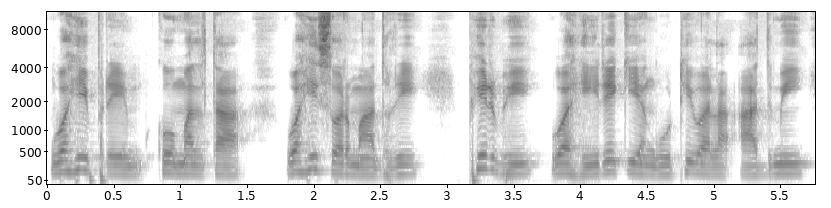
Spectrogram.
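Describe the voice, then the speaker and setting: Guy reading a story out loud, first person, calm and steady, mid-pitched voice. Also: unhurried. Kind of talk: scripted narration of a short story.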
